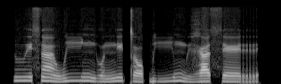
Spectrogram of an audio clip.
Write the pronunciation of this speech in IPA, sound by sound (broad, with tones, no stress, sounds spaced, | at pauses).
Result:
β ɪ˦ s ã˦˨ w iː˦ ɲ o˨ n ɪ˦ t ɔ˨ ɓ iː˨˦ m ɪ˨ ɣ a˦ s ɛ˦ r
